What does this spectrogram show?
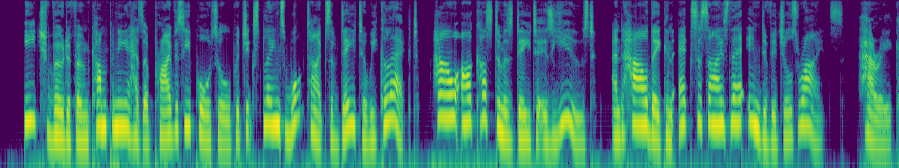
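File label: British English, E-Learning; GoLocalise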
